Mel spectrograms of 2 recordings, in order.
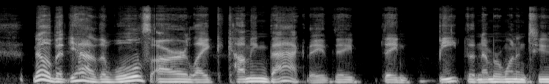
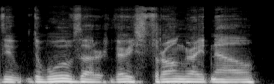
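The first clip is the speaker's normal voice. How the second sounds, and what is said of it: Put-on Russian accent. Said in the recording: “Could you just redo that with a Russian accent?”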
